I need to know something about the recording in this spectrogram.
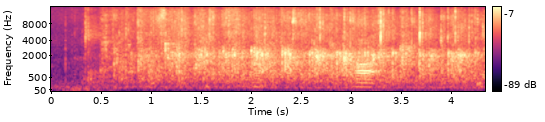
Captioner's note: applause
